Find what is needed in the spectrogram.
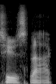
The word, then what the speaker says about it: Tusnak: But Tuknak is included. – Yes, it is. Tusnak is included. And that is how it's pronounced, Tusnak, not the way I did it back in the day.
